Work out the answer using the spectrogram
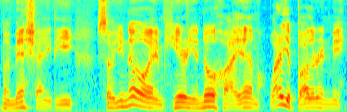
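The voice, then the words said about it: Attempted Scottish-Mexican accent. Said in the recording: “I have no idea how to do, like, a Scottish-Mexican accent, so I just went with, like, the first one instead. I don't even know if that's any good.”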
